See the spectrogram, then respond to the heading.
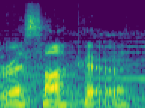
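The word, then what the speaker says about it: resaca: Oh, so I did pronounce it Rasaka, correct.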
